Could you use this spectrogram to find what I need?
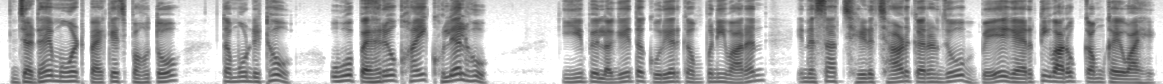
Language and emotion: Sindhi, disgusted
